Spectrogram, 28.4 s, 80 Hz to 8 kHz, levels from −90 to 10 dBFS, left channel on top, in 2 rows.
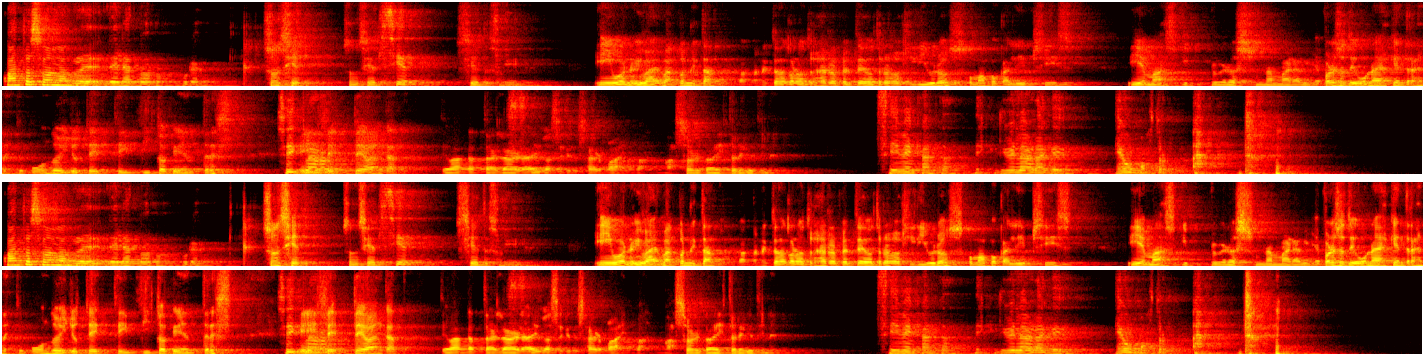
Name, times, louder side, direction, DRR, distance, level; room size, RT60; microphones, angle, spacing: voice 1, 0.0-2.0 3.8-4.0 5.0-5.2 17.0-17.5 23.0-24.9 25.3-25.9 26.1-26.2, left 1 dB, 10° left, 2 dB, 2.8 m, -24 dB
voice 2, 2.4-3.1 3.4-3.8 4.5-5.0 5.9-10.7 11.3-11.7 12.1-16.5 17.2-18.2 18.6-21.9 26.6-27.0, right 4 dB, 85° right, 9 dB, 1.4 m, -23 dB
19.5 x 17.0 x 9.9 m, 1.1 s
head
